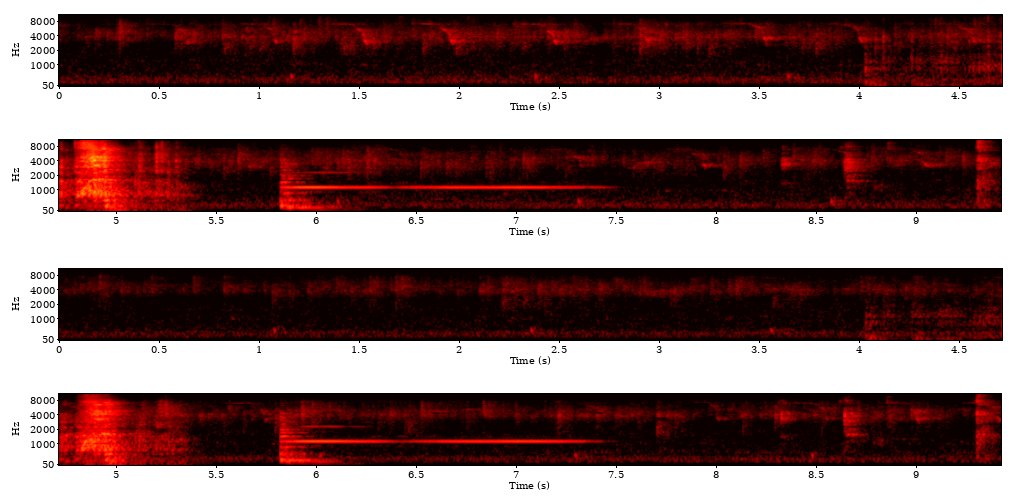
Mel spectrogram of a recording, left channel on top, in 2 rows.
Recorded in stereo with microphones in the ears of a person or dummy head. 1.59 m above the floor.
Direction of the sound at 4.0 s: 40° left (ahead or behind).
